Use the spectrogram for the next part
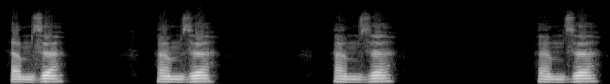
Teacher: হলকের শুরু হতে উচ্চারণ হবে হামজা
